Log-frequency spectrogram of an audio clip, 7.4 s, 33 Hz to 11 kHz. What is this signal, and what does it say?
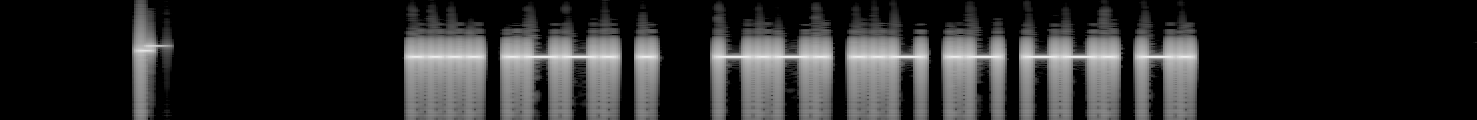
Morse code, heard as a keyed tone, about 25 wpm, 700 Hz. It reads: HPE CUAGN
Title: Common QSO Phrases 25wpm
